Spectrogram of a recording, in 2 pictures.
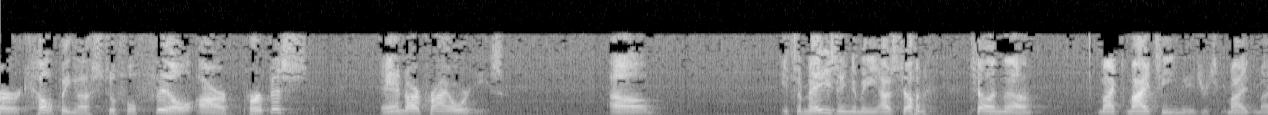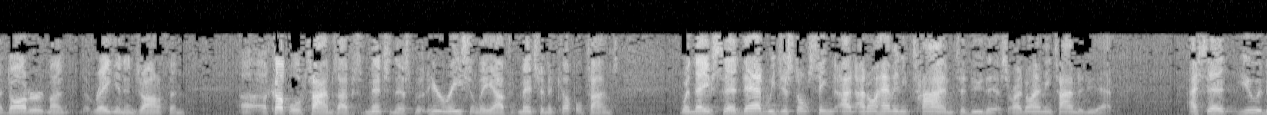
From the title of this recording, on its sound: Ketha Heights Baptist Church ~ Live Broadcast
